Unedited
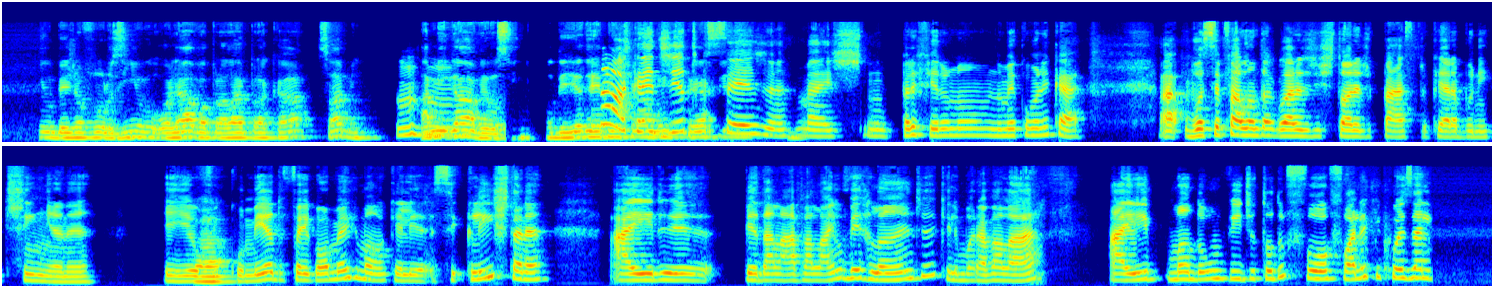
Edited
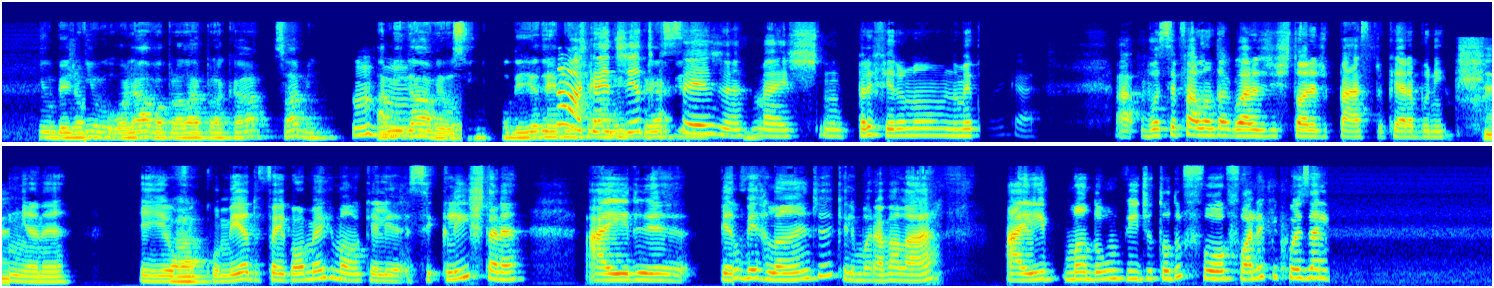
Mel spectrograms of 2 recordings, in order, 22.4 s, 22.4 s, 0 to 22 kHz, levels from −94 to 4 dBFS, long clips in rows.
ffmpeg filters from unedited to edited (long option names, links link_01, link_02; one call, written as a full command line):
ffmpeg -i in.wav -filter_complex "[0:a]asplit=6[link_01][link_02][link_03][link_04][link_05][link_06];[link_01]atrim=end=0.622[link_07];[link_02]atrim=start=0.948:end=7.66,asetpts=PTS-STARTPTS,afade=type=out:start_time=6.708:duration=0.004:curve=hsin[link_08];[link_03]atrim=start=7.66:end=11.154,asetpts=PTS-STARTPTS,afade=type=in:duration=1.87:curve=qua[link_09];[link_04]atrim=start=11.15:end=11.41,asetpts=PTS-STARTPTS,asetrate=28224,aresample=44100[link_10];[link_05]atrim=start=11.406:end=16.842[link_11];[link_06]atrim=start=17.428[link_12];[link_08][link_09]concat=n=2:v=0:a=1[link_13];[link_07][link_13]acrossfade=duration=0.004:curve1=hsin:curve2=hsin[link_14];[link_14][link_10]acrossfade=duration=0.004:curve1=hsin:curve2=hsin[link_15];[link_15][link_11]acrossfade=duration=0.004:curve1=hsin:curve2=hsin[link_16];[link_16][link_12]acrossfade=duration=0.004:curve1=hsin:curve2=hsin" out.wav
